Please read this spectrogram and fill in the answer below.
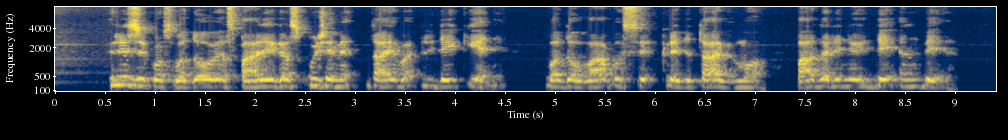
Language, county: Lithuanian, Kaunas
